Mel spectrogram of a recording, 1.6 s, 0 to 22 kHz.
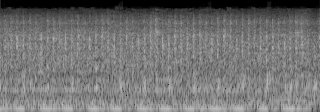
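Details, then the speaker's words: Twin-turbo compound Subaru Forester with TD05-20G, first run after refit: loud rough idle with rapid even puffing in the exhaust note; exhaust leak, owner suspects the three-bolt flange, possibly warped, not confirmed. "now we did have an exhaust leak sorry that's unfortunate I think it's from the three bolt so we'll have to inspect that"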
